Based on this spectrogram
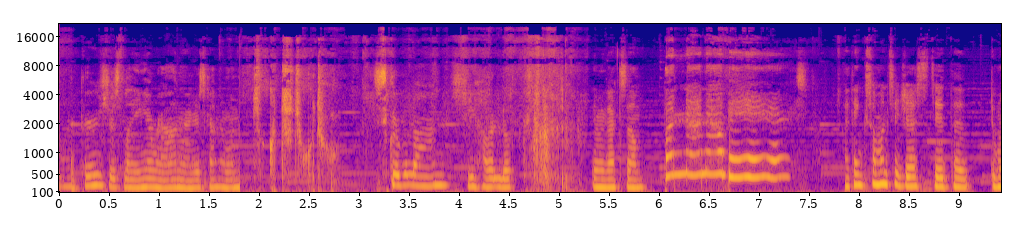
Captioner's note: scribble scribble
